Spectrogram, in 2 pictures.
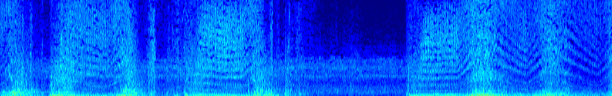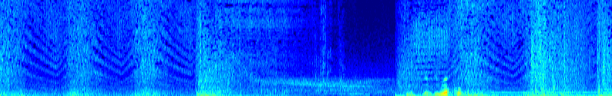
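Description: A mining laser hums and crackles in bursts.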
